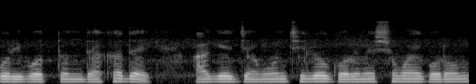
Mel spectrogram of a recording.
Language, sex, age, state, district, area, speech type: Bengali, male, 18-30, West Bengal, North 24 Parganas, rural, spontaneous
